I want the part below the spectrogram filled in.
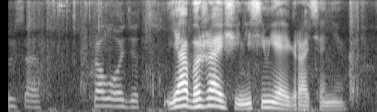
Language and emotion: Russian, positive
